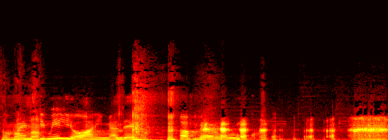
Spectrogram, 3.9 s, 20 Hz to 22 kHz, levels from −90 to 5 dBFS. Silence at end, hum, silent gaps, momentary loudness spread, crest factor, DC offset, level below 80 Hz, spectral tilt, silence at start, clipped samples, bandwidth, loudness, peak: 0 s; none; none; 15 LU; 20 dB; under 0.1%; -34 dBFS; -5.5 dB/octave; 0 s; under 0.1%; 13.5 kHz; -21 LUFS; -2 dBFS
